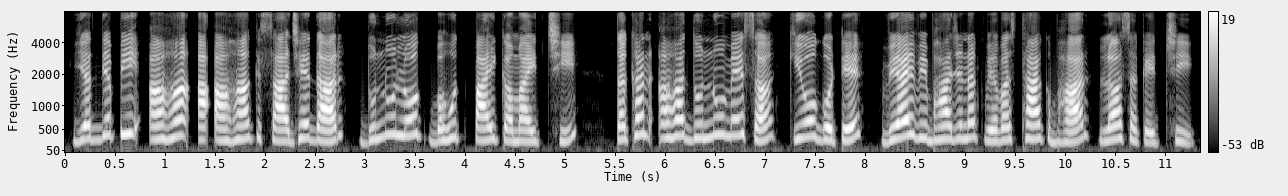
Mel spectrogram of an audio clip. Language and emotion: Maithili, neutral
